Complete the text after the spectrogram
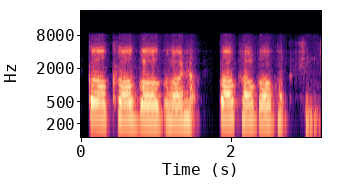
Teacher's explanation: हे पूर्ण कंठातून उत्पन्न होते कंठ आपण जेव्हा बोलतानी हे आपल्या कंठातून निघणारे स्वर आहेत व्यंजन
